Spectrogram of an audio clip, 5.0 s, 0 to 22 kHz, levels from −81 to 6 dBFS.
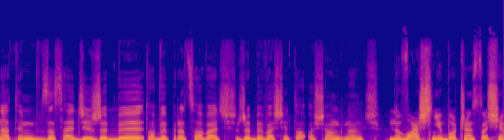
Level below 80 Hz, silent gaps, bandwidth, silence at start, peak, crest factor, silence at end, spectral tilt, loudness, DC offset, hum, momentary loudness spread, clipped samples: -68 dBFS; none; 16 kHz; 0 s; -12 dBFS; 12 dB; 0 s; -4 dB/octave; -24 LUFS; under 0.1%; none; 6 LU; under 0.1%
